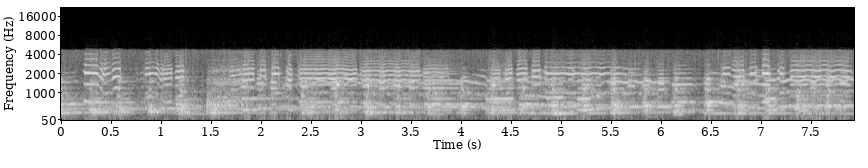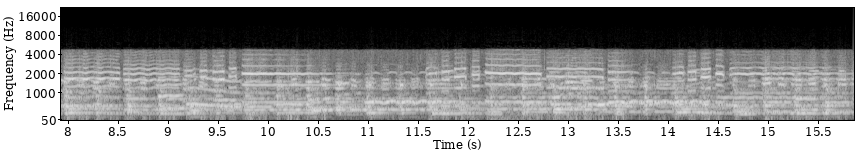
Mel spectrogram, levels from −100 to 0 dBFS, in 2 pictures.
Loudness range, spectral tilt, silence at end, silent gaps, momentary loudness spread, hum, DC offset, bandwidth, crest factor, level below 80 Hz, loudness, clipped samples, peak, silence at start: 2 LU; -7.5 dB/octave; 0 s; none; 5 LU; none; under 0.1%; 5 kHz; 14 dB; -50 dBFS; -16 LUFS; under 0.1%; -2 dBFS; 0 s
